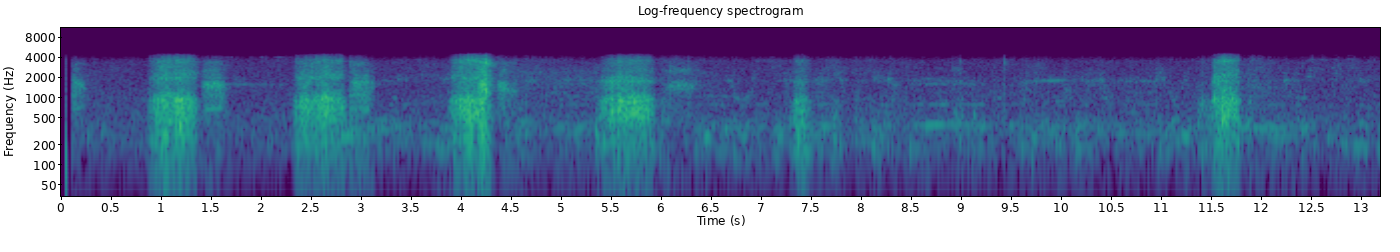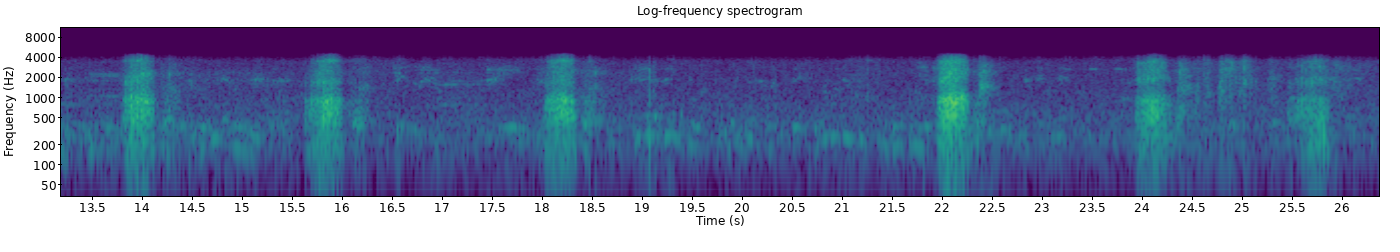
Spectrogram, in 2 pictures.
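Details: A dog has a reverse sneezing episode: about fourteen loud, snorting inward gasps through the nose in bursts over half a minute.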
